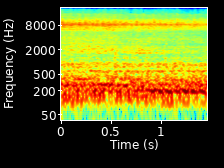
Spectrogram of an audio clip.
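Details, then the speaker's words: Hoover Link 9 kg condenser tumble dryer: the motor hums and buzzes but the drum won't turn until shoved by hand, then it runs. Faulty motor start capacitor. "so what's happening is we turn it on so it's turned on lights flashing nothing happening in the drum at all so the way to test the motor capacitor is I can hear it buzzing so it's trying to do something"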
